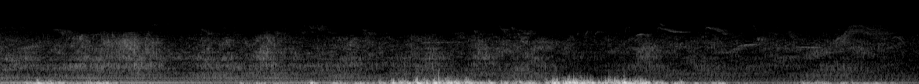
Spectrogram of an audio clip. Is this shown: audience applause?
no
